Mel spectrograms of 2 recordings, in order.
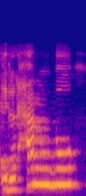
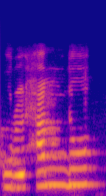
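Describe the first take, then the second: First: The word begins with the vowel i. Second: The word begins with the vowel u. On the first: "Nggak dibaca ilhamdu" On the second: "nggak dibaca ulhamdu"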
